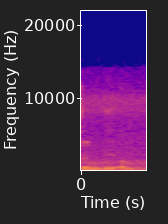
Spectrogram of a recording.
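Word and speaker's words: Toynbee: Bertrand होना चाहिए था, बर्ट्रैंड रसल, हाँ, और टनबी, इसका थोड़ा सा प्रोनाउंसिएशन देख लेंगे आप, अर्नल्ड टनबी।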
